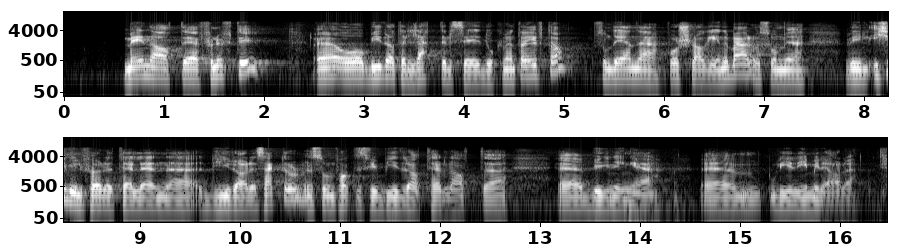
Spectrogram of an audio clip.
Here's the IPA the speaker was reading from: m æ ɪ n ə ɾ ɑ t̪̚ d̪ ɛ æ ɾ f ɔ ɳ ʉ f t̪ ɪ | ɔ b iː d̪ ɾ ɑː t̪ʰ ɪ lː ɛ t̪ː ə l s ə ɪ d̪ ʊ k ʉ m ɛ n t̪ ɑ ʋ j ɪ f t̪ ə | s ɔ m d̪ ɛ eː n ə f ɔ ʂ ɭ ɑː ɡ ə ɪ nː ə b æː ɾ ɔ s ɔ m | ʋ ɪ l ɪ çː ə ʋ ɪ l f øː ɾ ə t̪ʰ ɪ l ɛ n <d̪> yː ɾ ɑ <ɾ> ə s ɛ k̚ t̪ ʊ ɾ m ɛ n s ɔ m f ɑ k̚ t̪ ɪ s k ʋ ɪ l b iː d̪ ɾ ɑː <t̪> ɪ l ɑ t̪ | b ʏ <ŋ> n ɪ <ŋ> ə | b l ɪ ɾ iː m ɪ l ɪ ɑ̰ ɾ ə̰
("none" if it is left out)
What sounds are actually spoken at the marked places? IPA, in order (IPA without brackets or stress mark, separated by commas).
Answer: d̪, ɾ, t̪ʰ, ɡ, ŋ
